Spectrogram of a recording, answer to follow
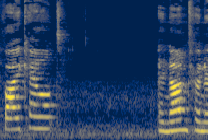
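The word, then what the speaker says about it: viscount: count who loved me it is pronounced by count right not vizcount i've always said vi count and now i'm trying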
